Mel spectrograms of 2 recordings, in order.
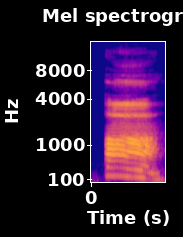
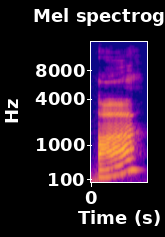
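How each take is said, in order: First: Long आ with a falling tune; held, dropping आ; long vowel. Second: Short आ with a rising tune; don't draw out the आ; brief, lifting आ; short vowel. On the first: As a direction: stretch the आ. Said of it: "खींच के पढ़ेंगे". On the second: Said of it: "कम खींच के पढ़ेंगे". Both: Shown as a demonstration.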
